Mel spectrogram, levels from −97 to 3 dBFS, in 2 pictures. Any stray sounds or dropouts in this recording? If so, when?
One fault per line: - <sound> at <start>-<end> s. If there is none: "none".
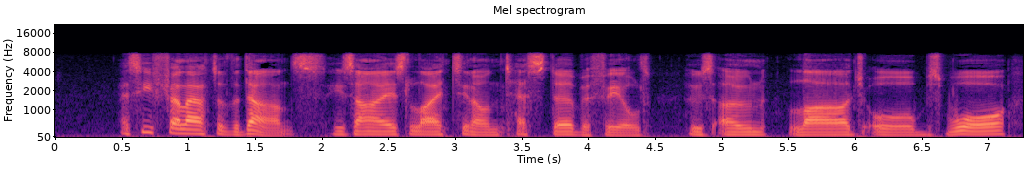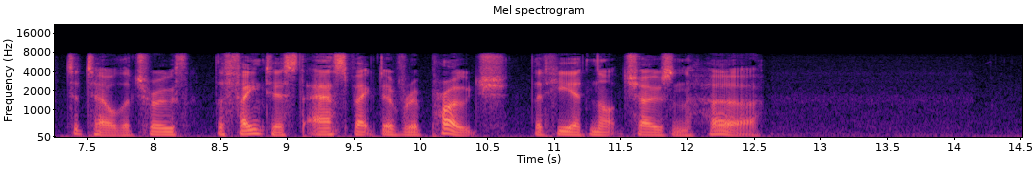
none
